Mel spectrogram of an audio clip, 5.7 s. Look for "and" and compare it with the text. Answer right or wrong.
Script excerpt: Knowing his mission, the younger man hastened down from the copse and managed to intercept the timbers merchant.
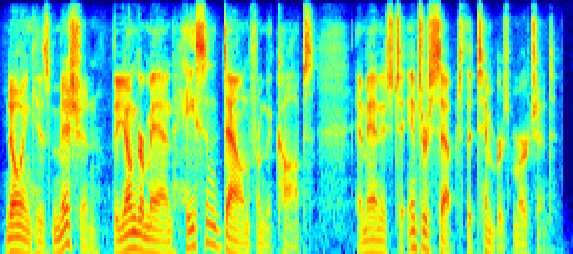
right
